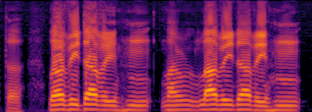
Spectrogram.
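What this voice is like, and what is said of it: Imitates another person's voice. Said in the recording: “That's my Drake impression.”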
